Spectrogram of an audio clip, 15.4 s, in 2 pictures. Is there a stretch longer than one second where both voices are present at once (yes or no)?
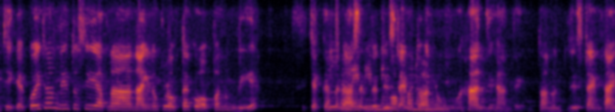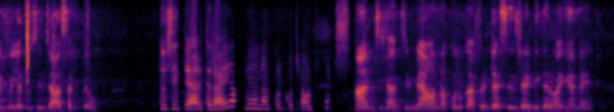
yes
